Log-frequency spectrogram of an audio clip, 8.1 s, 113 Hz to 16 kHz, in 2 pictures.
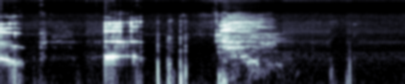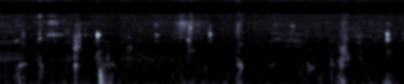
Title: massive burps chugging monster in the red car at 3am after smoking my last cigarette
